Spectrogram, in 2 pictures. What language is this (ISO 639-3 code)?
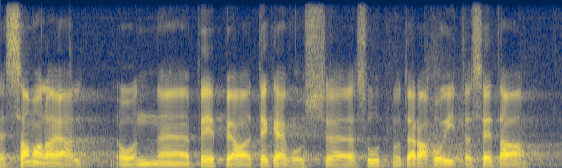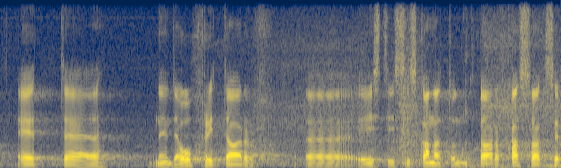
est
